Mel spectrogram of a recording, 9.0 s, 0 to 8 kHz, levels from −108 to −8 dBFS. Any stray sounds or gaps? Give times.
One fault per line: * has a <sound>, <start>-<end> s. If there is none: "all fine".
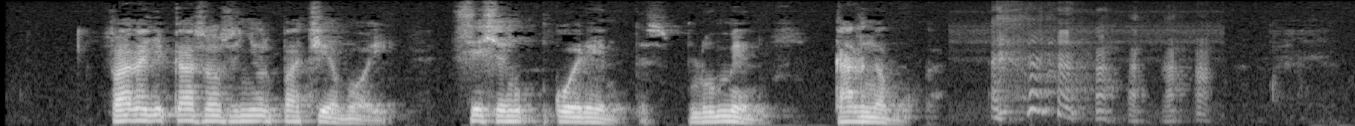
* has a laugh, 6.6-8.1 s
